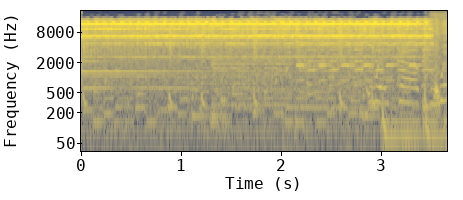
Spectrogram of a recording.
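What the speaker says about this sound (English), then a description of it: "the alarm goes off" An alarm clock rings steadily and loudly in a Ronald McDonald movie scene with a sleeping dog, with a shrill repeating bell over a bouncy musical backing and a brief burst near the end.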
